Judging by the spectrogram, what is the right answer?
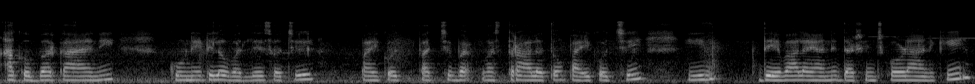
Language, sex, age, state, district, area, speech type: Telugu, female, 18-30, Telangana, Suryapet, urban, spontaneous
